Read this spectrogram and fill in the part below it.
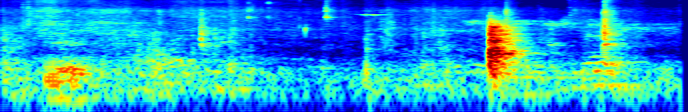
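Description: Flower garlands rustle as they are handled.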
